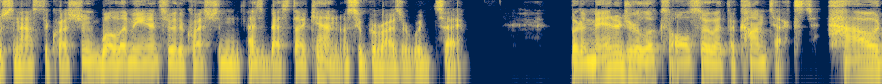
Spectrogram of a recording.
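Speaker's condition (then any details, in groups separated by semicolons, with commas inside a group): No condition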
